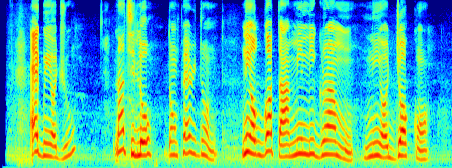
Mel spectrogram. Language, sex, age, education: Yoruba, female, 15-29, secondary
